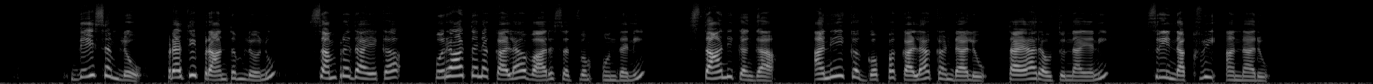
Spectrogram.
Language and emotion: Telugu, neutral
